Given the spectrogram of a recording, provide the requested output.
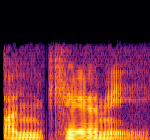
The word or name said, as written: uncanny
